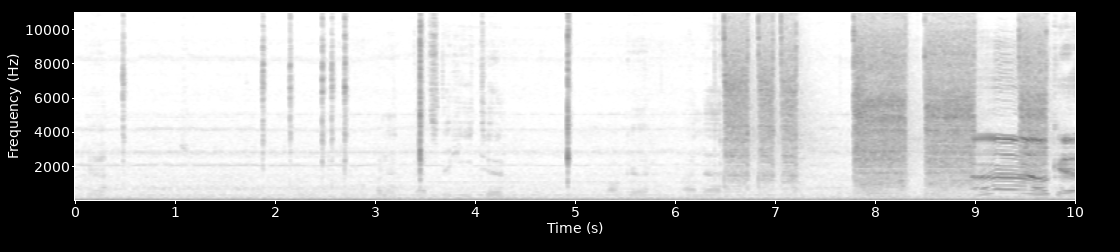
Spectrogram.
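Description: Dodge Challenger Hellcat's supercharged V8 idling, with hissing bursts from the nitrous purge valve venting the line from about six and a half seconds in, the longest near eight seconds. A voice comes in near the end.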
